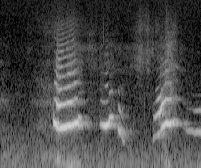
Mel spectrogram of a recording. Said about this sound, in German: Hör auf zu kläffen, du verdammte Tröle! Hunter Scotts Hund scheint ihren Bruder nicht zu mögen, Mrs. Untertal.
